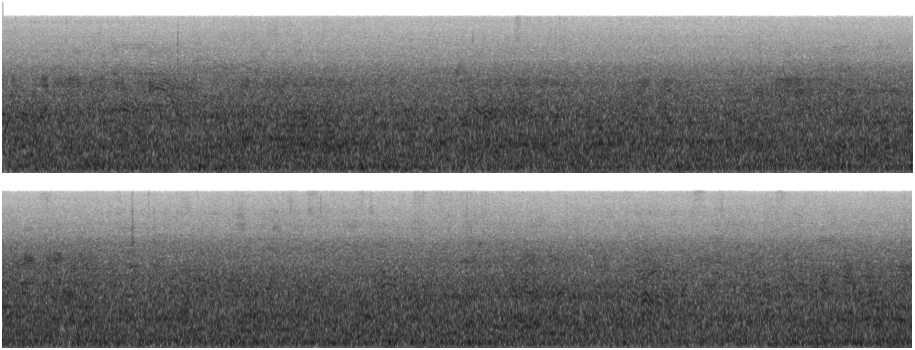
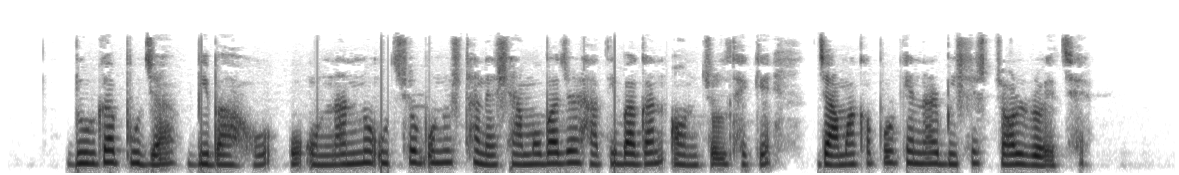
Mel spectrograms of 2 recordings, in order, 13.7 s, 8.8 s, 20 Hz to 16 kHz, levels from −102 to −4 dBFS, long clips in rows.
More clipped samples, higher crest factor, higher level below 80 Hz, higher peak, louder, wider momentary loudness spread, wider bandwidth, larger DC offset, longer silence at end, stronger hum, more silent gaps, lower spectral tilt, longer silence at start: neither; about the same, 14 dB vs 18 dB; first, -38 dBFS vs -62 dBFS; about the same, -2 dBFS vs -2 dBFS; first, -18 LUFS vs -22 LUFS; second, 1 LU vs 9 LU; first, 12 kHz vs 7.8 kHz; neither; second, 0 s vs 0.7 s; neither; neither; about the same, -6 dB/octave vs -5.5 dB/octave; second, 0 s vs 0.5 s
